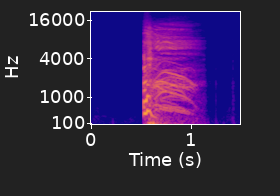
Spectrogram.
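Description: A single short, breathy yawn right up close to the microphone, voiced with a sliding pitch and trailing off after about half a second, with silence before and after.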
